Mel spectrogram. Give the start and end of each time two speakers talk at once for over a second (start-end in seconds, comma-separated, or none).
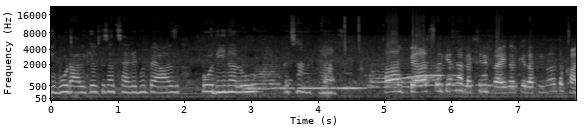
none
